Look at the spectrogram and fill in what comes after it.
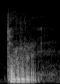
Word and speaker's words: Torres: I have that, be able to roll your R's sexy, like Torres.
